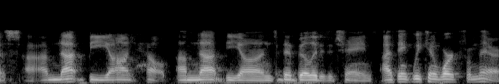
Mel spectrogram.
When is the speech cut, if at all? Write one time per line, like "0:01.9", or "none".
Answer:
0:01.7
0:02.8
0:03.7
